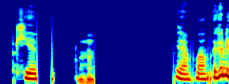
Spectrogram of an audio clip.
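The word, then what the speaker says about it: Kyiv: K is it Kev I think they pronounce it ke ke we've always said it Kev sounds like you said a Kia like a car right right but I'm I'm putting a v on the end Kiev Kev yeah well it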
